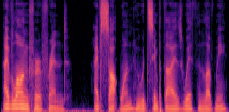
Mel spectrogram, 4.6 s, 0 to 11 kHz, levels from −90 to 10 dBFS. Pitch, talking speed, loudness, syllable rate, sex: 100 Hz, 220 wpm, -21 LUFS, 5.6 syllables/s, male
